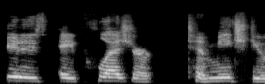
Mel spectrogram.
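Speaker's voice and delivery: low, slow star athlete; measured, deep, courteous greeting; Chris Carter. Retold or imitated. Football star greeting a crying fan, slow deep voice. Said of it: "Chris Carter".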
